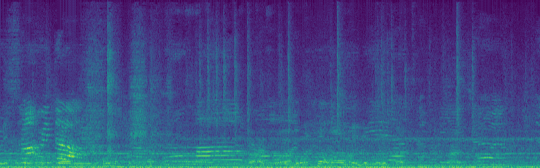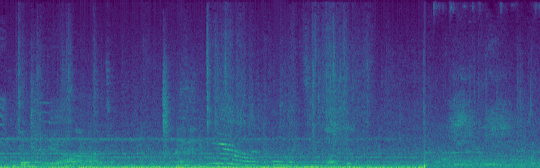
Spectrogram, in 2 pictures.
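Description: Dubai Metro train running, a steady low rumble inside the carriage, with passengers' voices, children among them, chattering and calling over it; the rumble stops abruptly near the end.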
